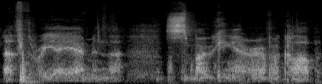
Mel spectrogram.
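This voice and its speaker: A person whispering a casual, self-deprecating ASMR ramble in a breathy, unvoiced voice, musing in a chatty way. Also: normal speed. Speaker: ASMR video creator.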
